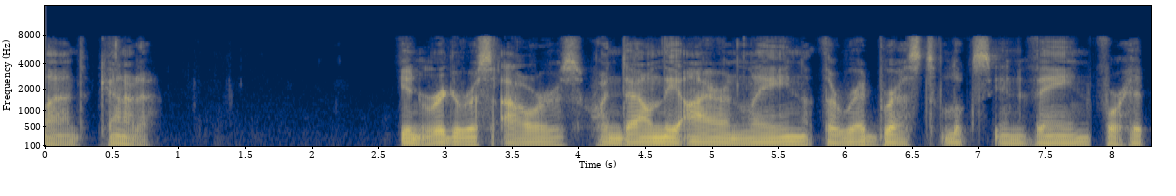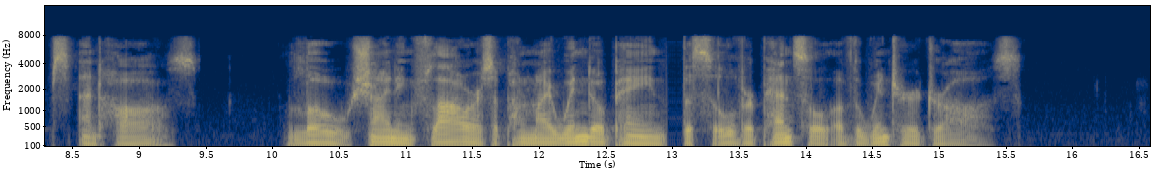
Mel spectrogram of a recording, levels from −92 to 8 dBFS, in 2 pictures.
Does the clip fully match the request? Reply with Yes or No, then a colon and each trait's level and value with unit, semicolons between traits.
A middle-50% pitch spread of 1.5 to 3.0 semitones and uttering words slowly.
Yes: narrow, 2.6 semitones; slow, 115 wpm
